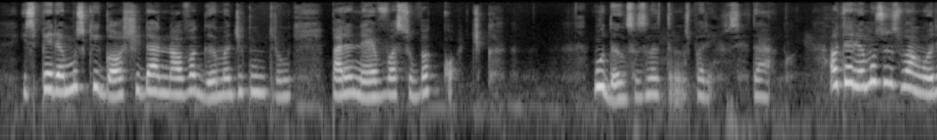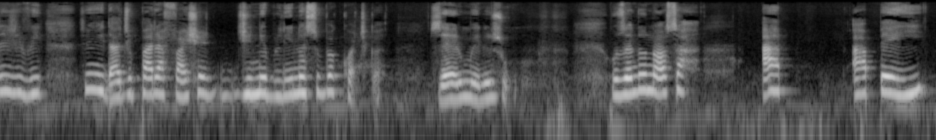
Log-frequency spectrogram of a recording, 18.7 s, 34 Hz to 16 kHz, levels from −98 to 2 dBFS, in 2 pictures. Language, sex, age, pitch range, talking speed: Portuguese, female, 10-29, 255-310 Hz, 100 wpm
